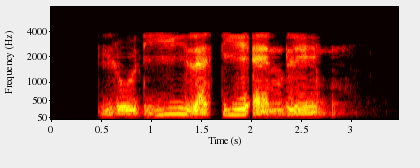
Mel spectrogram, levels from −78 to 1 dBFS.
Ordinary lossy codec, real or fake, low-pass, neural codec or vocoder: AAC, 16 kbps; fake; 7.2 kHz; vocoder, 22.05 kHz, 80 mel bands, HiFi-GAN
